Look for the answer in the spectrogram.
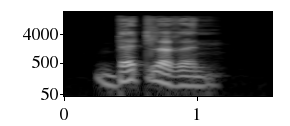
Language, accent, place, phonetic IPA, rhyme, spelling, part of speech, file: German, Germany, Berlin, [ˈbɛtləʁɪn], -ɛtləʁɪn, Bettlerin, noun, De-Bettlerin.ogg
- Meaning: female beggar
